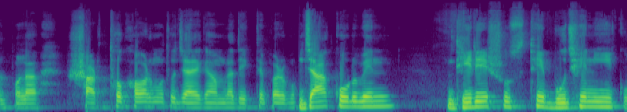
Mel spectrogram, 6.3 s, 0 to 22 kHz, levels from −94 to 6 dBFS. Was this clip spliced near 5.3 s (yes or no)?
no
